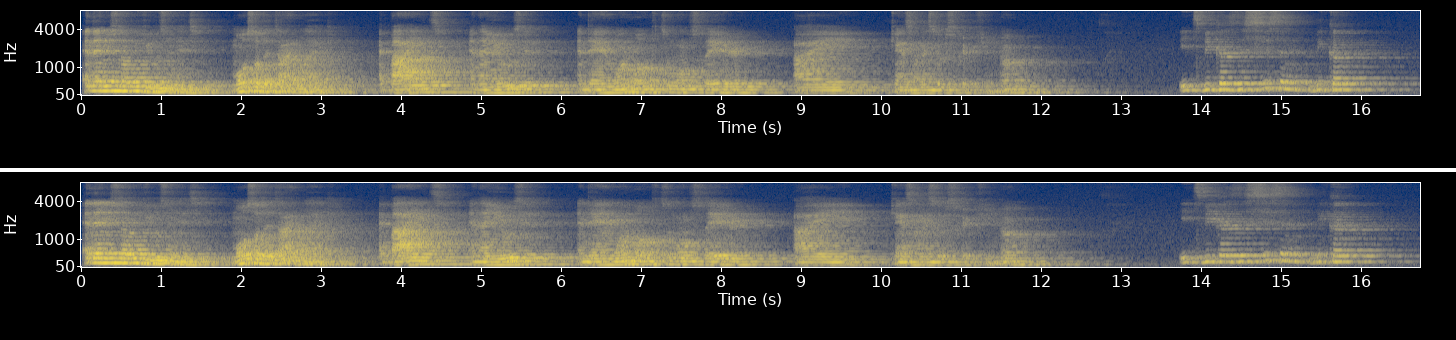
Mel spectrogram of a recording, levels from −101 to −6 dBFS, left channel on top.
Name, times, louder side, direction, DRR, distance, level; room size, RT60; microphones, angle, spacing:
voice 1, 0.0-1.4 1.9-3.0 3.7-4.5 4.8-5.7 6.2-8.3 8.9-9.6 10.2-11.7, right 1 dB, 15° left, -8 dB, 2.8 m, -20 dB
voice 2, 13.7-15.8, left 2 dB, 45° left, -3 dB, 0.8 m, -26 dB
13.5 x 5.5 x 4.9 m, 2.3 s
head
